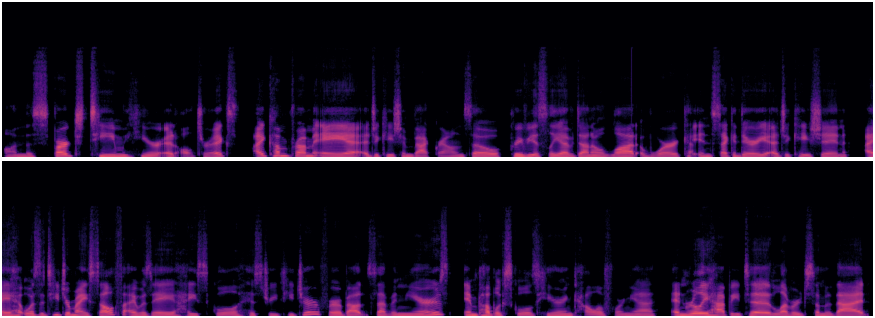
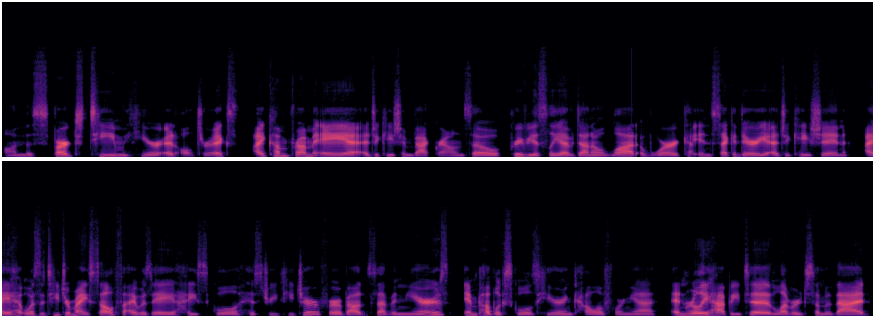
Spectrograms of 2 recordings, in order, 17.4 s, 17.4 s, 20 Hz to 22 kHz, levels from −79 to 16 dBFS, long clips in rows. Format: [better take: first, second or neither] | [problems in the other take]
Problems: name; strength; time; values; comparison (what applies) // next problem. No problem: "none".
first | thin; very; fading below 300 Hz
